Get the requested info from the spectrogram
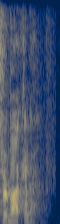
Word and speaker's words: Rybakina: It used to be Rybakina, now it's Rybakina. – Okay, now it's Rybakina. Takes out Alexandrova in the final, 6-2 in the third. And Rybakina now just sits 15 points behind Mira Andreeva in the race.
